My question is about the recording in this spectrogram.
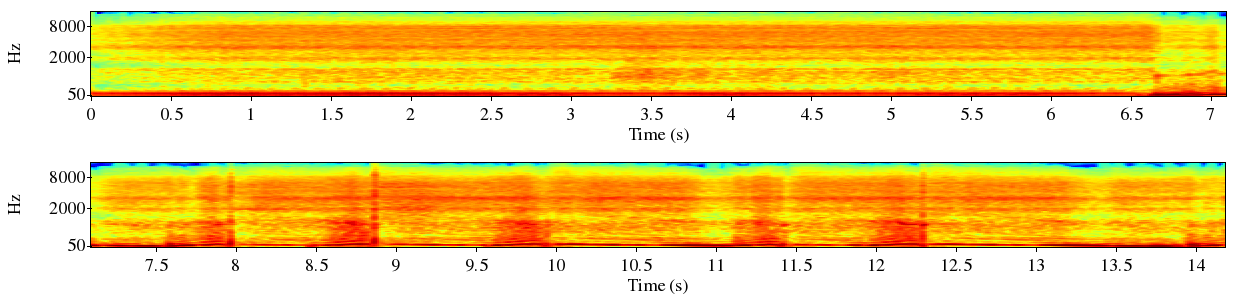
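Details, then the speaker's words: Abarth Punto Evo revved in normal mode, then sport mode; loud car with no pops or bangs: steady idle, then about six quick clean blips with no misses; normal revving. "Now this car's pretty loud, you can hear it, but it doesn't have pop and bang."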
